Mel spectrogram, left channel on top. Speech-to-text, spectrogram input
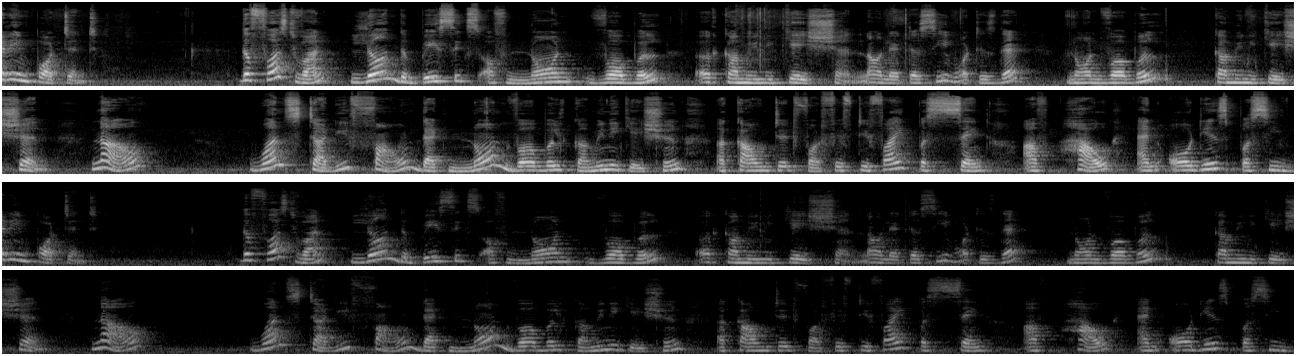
important. The first one, learn the basics of non-verbal communication. Now let us see what is that non-verbal communication. Now, one study found that non-verbal communication accounted for 55% of how an audience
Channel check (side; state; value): right; quieter; 12.3 dB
